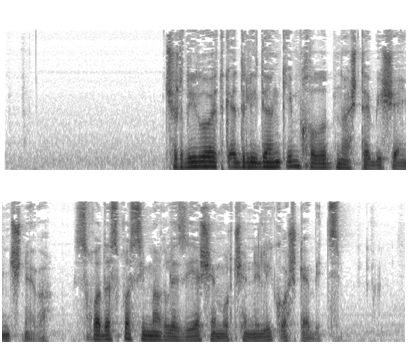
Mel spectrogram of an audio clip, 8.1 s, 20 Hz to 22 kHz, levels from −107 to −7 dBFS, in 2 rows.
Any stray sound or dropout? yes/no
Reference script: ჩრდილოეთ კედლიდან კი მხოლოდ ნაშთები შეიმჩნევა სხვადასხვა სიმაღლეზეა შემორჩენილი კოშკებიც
no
